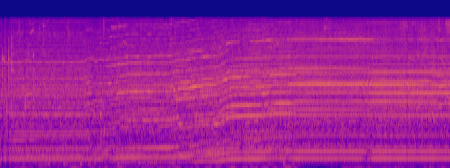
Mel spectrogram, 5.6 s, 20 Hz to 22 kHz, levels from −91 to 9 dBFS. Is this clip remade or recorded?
recorded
